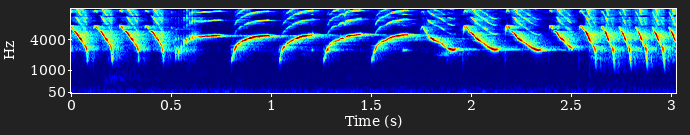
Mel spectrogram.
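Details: Canary in full song, meant to trigger a quick reply from other canaries. Quick ticking notes lead into four slow, looping whistled arcs, then a rapid, bright rolling trill.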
